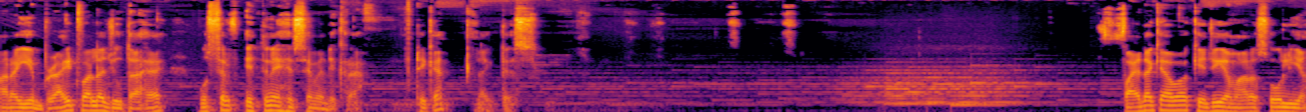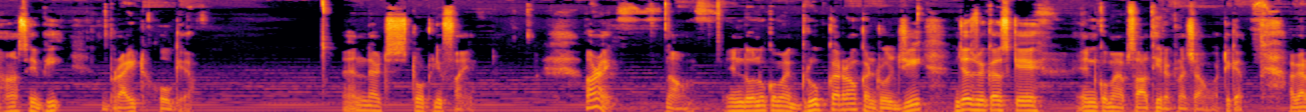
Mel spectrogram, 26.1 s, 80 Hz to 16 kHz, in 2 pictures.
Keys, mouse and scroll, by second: 0.7 click, 10.3 ctrl+d, 11.9 click, 14.4 ctrl+click, 14.5 ctrl+space, 19.7 shift+click, 21.8 ctrl+g, 22.9 space, 23.2 click, 23.4 space.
